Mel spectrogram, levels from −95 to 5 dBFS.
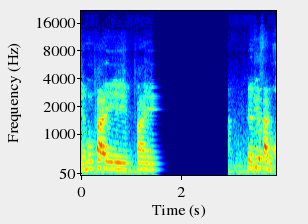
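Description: At 1.41 s the speech breaks off in a long network dropout lasting about 1.5 s, to 2.94 s. The last sound is stretched into a fading buzz, after which roughly 1.3 s is near-silent; speech resumes with about 1.5 s missing. This is likely a stall in packet arrival with the receiver concealing the gap. On a spectrogram the final frame smears into blurred horizontal bands that thin out, then an almost empty block before energy returns.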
